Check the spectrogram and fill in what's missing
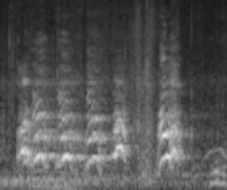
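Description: Puppies at a countryside home let out a few high yips and barks in quick succession, close and fairly loud.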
